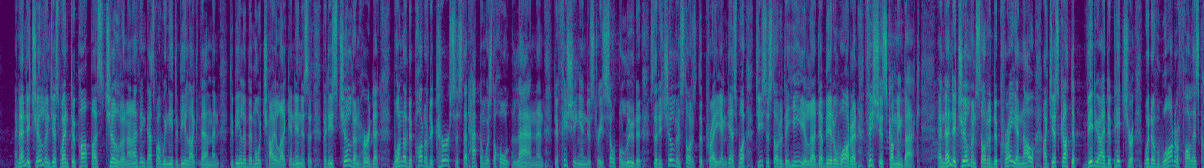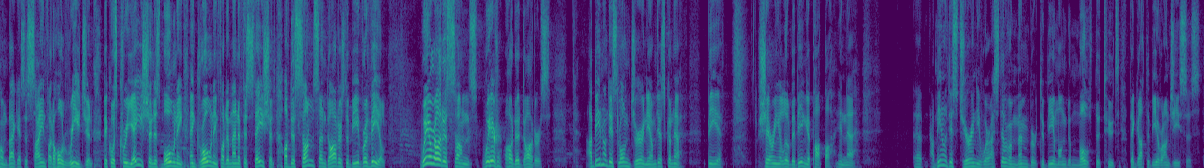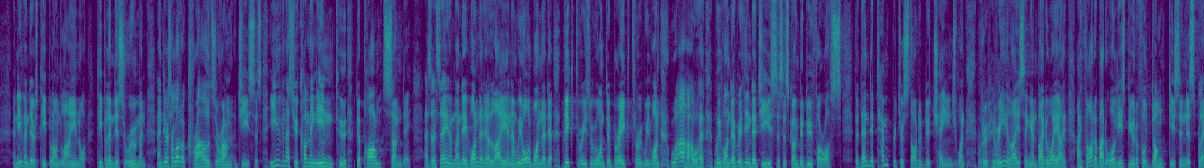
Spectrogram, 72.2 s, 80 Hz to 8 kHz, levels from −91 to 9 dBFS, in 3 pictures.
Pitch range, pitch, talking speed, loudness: 140-175 Hz, 155 Hz, 215 wpm, -30 LUFS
